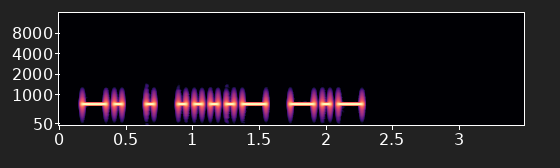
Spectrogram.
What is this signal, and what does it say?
Morse code, heard as a keyed tone, about 20 wpm, 700 Hz. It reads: NE4K
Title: USA Call Signs - 4 Characters - Repeated 3x - 20wpm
